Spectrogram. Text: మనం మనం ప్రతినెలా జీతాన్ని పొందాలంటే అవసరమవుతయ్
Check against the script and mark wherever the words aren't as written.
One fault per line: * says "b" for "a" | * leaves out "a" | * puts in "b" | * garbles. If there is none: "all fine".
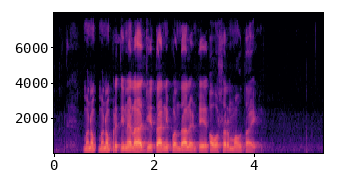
all fine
